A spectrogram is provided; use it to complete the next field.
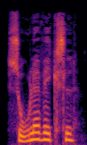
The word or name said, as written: solaveksel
